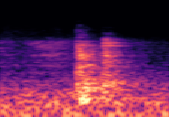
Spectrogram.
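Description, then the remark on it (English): A phone being laid down during a call: two quick, fairly loud knocks in close succession, a brief clattering thud against a low steady background hum, with no talking. “I think you just laid the phone down.”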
